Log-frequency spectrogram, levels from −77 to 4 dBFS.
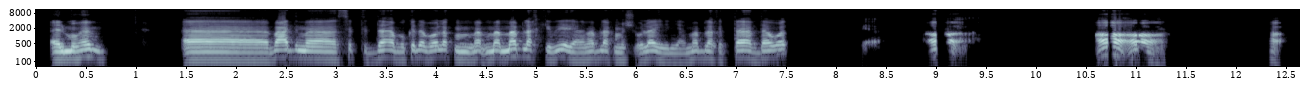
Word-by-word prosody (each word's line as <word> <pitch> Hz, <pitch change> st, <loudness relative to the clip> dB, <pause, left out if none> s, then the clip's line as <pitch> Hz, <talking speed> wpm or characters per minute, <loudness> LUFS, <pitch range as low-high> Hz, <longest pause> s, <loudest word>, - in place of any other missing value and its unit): المهم، 130 Hz, +2 st, +1 dB, 0.8 s
آآ، 120 Hz, -1 st, +3 dB
بعد 145 Hz, +3 st, +2 dB
ما 130 Hz, -2 st, +2 dB
سبت 120 Hz, -, -14 dB
الدهب 140 Hz, +4 st, -1 dB
وكده 140 Hz, +4 st, -4 dB
باقول 140 Hz, +2 st, -2 dB
لك 145 Hz, -, -4 dB
م -, -, -3 dB
م 135 Hz, 0 st, -1 dB
مبلغ 155 Hz, -1 st, +2 dB
كبير 135 Hz, +3 st, -4 dB
يعني 115 Hz, -1 st, -5 dB
مبلغ 130 Hz, 0 st, -5 dB
مش 115 Hz, -1 st, -10 dB
قليل 115 Hz, -2 st, -2 dB
يعني 110 Hz, +1 st, -11 dB
مبلغ 130 Hz, -1 st, -5 dB
الدهب 135 Hz, +1 st, 0 dB
دوّة 140 Hz, +4 st, -1 dB, 1.4 s
آه. -, -, -1 dB, 1.2 s
آه، -, -, +6 dB
آه، -, -, +5 dB, 1.0 s
آه. -, -, -4 dB
130 Hz, 120 wpm, -21 LUFS, 120-140 Hz, 1.4 s, آه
